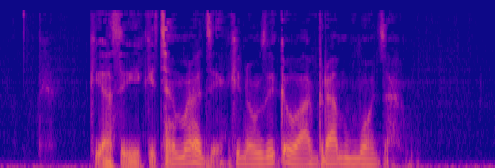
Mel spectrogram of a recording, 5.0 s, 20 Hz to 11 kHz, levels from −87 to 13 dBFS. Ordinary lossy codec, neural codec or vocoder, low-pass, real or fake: MP3, 32 kbps; autoencoder, 22.05 kHz, a latent of 192 numbers a frame, VITS, trained on many speakers; 9.9 kHz; fake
